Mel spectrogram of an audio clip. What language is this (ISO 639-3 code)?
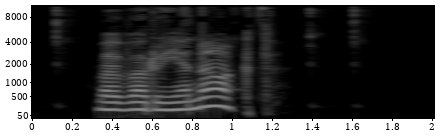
lav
